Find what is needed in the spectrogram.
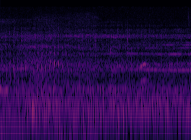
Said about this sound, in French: L'hélicoptère qui vole très bas, hein, j'ai l'impression.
